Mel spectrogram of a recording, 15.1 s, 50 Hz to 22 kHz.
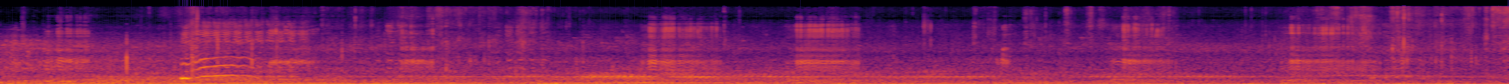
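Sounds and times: goat bleating: 0:00.4 - 0:01.0, 0:01.8 - 0:05.7, 0:06.4 - 0:08.7, 0:11.1 - 0:11.8.

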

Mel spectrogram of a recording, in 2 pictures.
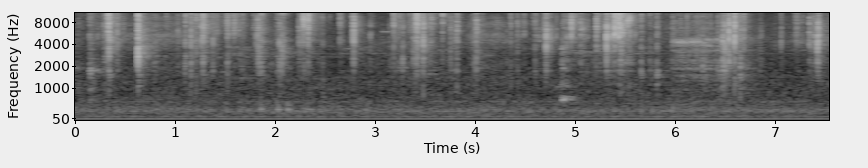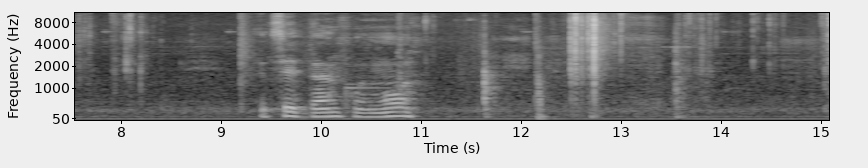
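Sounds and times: garlic skin crackling: 0:00.0 - 0:08.5, 0:12.4 - 0:15.0.

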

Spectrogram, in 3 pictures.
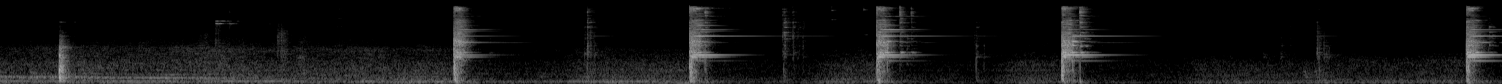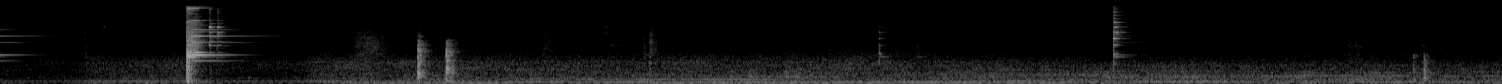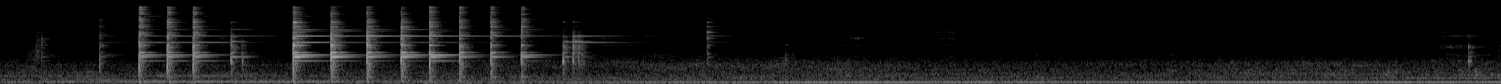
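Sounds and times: hammer striking metal on anvil: 0:00.6 - 0:01.0, 0:04.5 - 0:10.0, 0:10.6 - 0:11.6, 0:14.6 - 0:16.2, 0:16.8 - 0:18.1, 0:26.1 - 0:26.8, 0:30.3 - 0:38.1.

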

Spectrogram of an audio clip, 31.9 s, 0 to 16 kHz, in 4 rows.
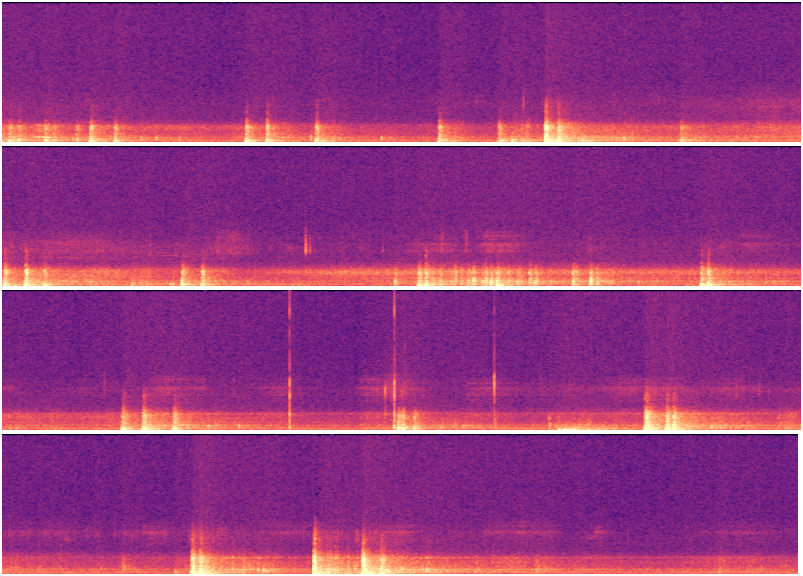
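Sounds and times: distant firework booms: 0:02.4 - 0:03.5, 0:04.3 - 0:10.6, 0:11.9 - 0:14.2, 0:14.9 - 0:15.7, 0:17.1 - 0:18.2, 0:19.9 - 0:20.8, 0:21.4 - 0:24.4, 0:25.7 - 0:29.5.

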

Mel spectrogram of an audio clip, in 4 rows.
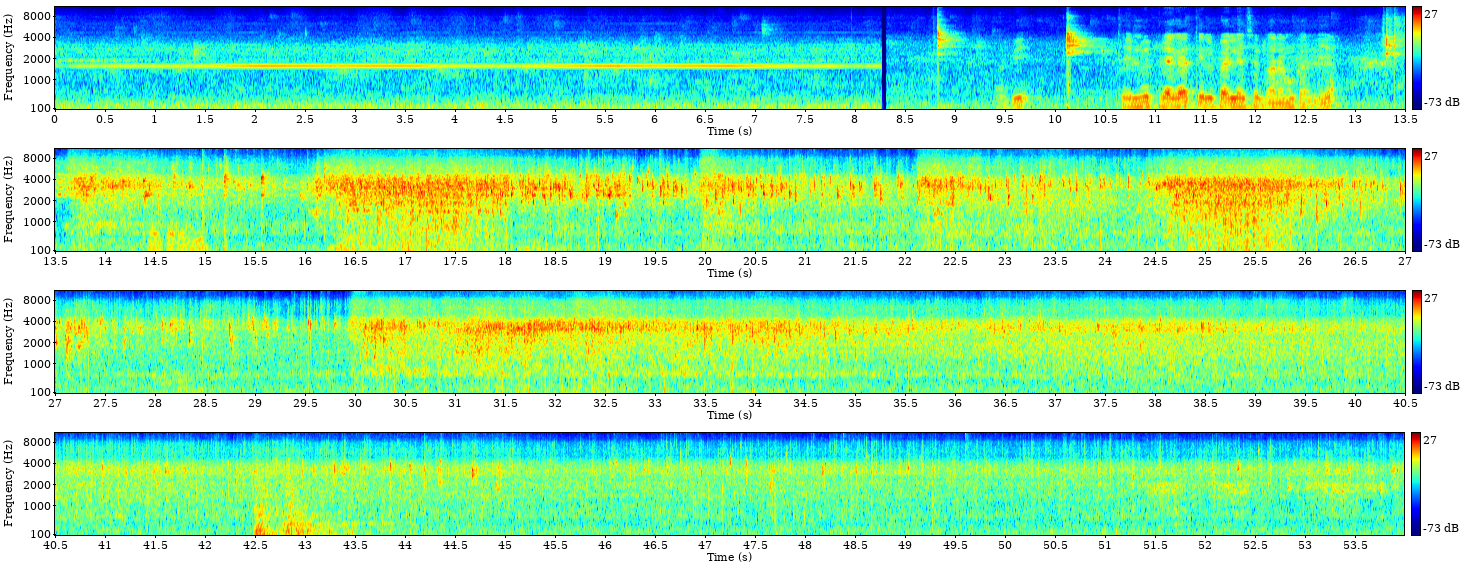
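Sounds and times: oil sizzling in a wok: 0:13.1 - 0:53.9
low knock: 0:42.5 - 0:44.5.

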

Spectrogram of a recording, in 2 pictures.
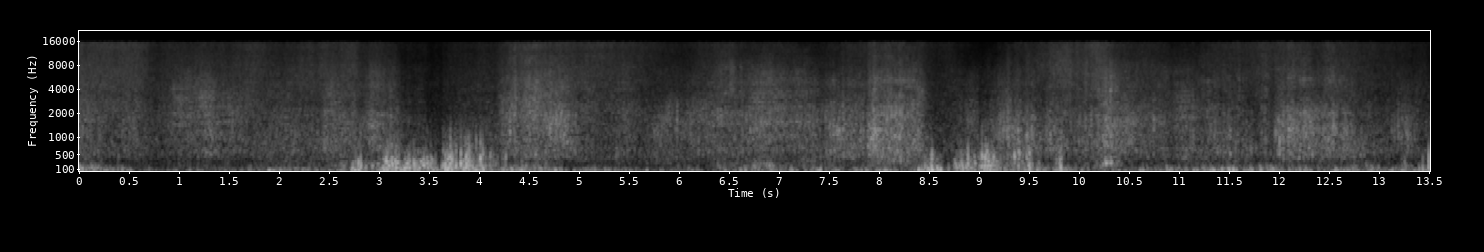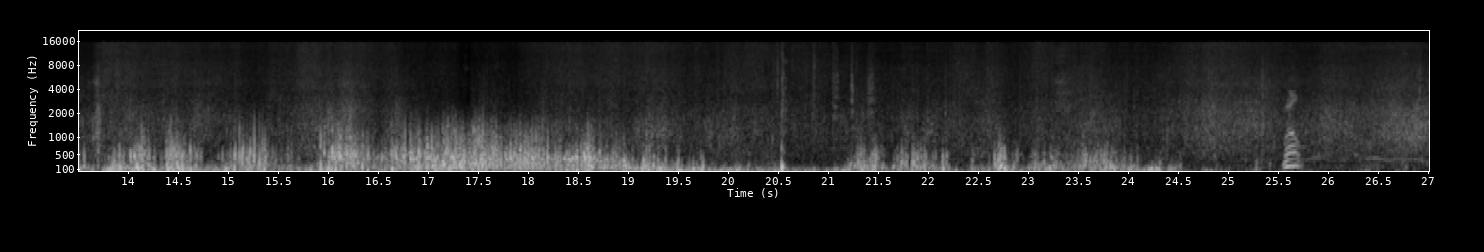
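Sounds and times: wind buffeting microphone: 0:00.0 - 0:00.8, 0:01.6 - 0:27.0
skis scraping over snow: 0:00.0 - 0:27.0.

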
